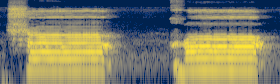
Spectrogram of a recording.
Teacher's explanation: बिल्कुल हलक से गले के निचले हिस्से से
